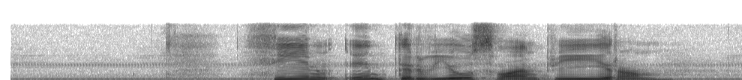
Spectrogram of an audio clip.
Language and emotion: Russian, sad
